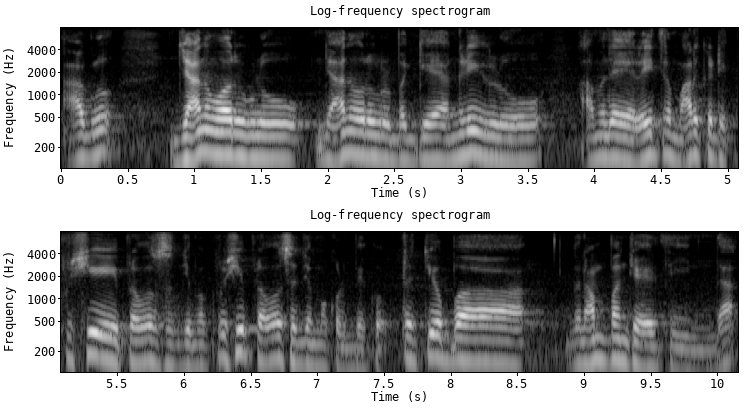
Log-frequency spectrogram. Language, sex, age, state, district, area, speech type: Kannada, male, 45-60, Karnataka, Bangalore Rural, rural, spontaneous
